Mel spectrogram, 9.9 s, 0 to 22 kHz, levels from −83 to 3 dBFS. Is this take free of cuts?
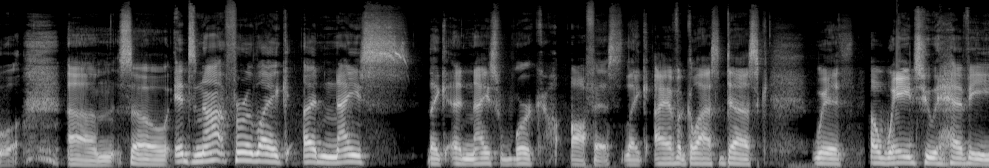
no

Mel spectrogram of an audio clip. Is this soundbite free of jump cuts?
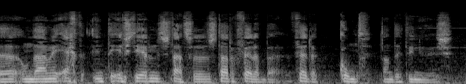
yes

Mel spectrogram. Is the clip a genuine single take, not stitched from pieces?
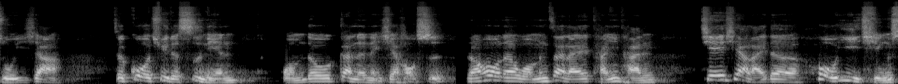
no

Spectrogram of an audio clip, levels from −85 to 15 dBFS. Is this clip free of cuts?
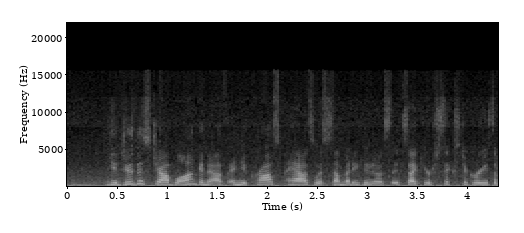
yes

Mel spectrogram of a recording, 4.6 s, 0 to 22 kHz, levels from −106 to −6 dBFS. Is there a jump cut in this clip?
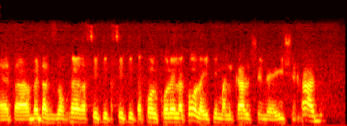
yes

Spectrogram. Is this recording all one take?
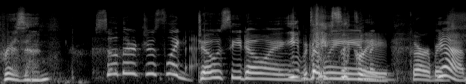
no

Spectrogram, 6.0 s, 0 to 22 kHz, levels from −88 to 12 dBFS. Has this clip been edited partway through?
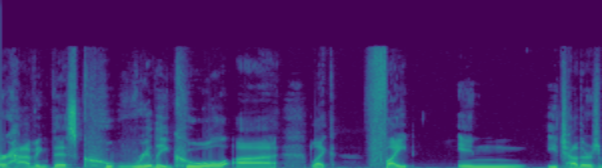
no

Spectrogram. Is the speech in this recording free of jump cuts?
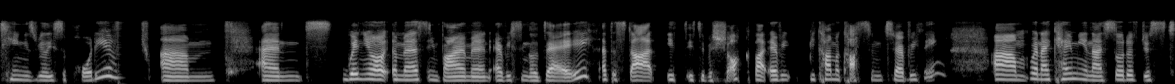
no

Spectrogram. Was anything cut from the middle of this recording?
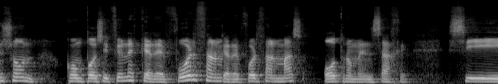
yes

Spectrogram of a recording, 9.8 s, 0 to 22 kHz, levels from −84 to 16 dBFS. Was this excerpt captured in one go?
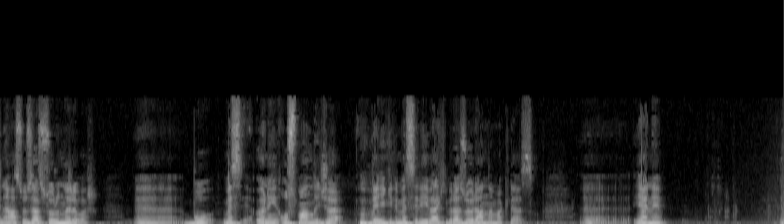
yes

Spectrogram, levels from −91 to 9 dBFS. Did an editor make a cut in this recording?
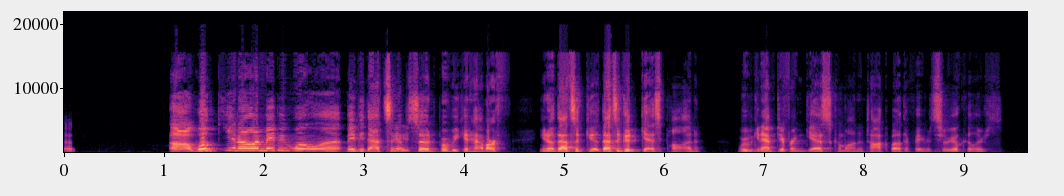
no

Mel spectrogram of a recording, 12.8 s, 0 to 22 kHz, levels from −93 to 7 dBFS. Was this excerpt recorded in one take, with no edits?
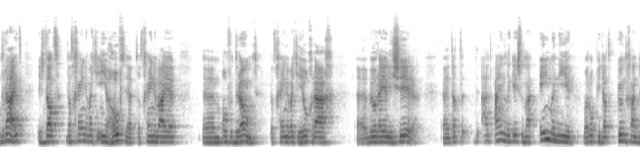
yes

